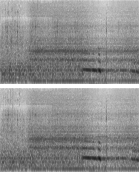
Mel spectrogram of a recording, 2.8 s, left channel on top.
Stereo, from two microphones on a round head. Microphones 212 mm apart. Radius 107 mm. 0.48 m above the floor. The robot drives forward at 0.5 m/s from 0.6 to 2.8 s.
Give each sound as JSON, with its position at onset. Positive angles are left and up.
{"t": 1.6, "sound": "laughter", "side_deg": -15, "distance_m": 0.7}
